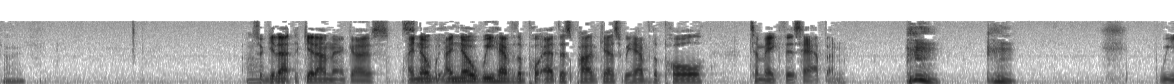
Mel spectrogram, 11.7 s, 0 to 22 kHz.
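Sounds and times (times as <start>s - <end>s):
speech: 2.5s - 10.2s, 11.0s - 11.7s
throat clearing: 9.1s - 10.2s.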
